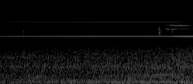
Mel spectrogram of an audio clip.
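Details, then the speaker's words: Oil pressure gauge warning beep on a Nissan 240SX S13 after an SR20DET swap, ignition switched on with engine off: steady high-pitched electronic tone from the gauge reading zero oil pressure. "do not turn the car on you will hear that beeping because it's our oil pressure gauge"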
